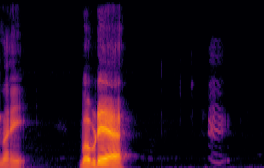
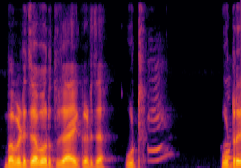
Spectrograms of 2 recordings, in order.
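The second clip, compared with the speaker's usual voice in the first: ordering; 2 semitones lower, 6 dB louder, much faster than usual. Real, not acted. Owner ordering the dog to go to its mother, loud. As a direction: send him off firmly.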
